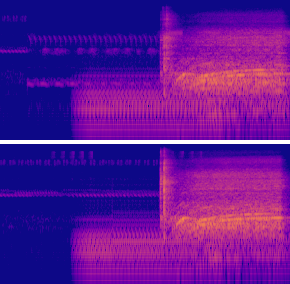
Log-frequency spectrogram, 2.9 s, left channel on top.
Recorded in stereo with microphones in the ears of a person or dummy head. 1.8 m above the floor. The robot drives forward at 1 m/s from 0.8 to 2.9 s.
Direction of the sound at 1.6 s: 75° right (ahead or behind).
